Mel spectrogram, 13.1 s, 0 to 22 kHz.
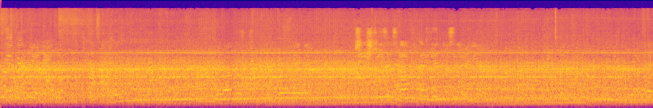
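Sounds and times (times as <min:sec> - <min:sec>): bus diesel engine running: 0:00.0 - 0:13.0.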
